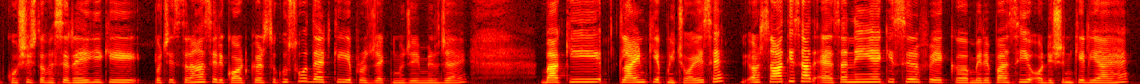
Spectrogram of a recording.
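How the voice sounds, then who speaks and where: A woman's voice: medium pitch, smooth, no room sound. An Indian-accented woman who works as a voice-over artist, explaining in a casual tutorial style.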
